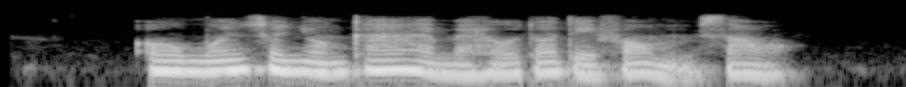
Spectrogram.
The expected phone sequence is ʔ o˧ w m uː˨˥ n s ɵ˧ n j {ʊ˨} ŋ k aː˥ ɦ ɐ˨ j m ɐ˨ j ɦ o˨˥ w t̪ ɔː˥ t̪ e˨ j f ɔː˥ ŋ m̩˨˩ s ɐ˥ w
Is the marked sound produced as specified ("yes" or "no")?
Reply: yes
